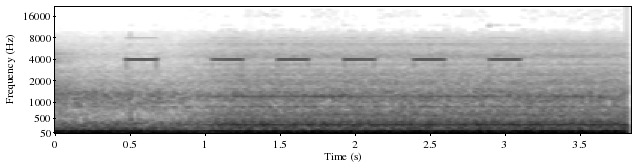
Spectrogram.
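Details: 2001 BMW E46 2.5 automatic after repairing P0171/P0174 lean and misfire codes and resealing the valve cover, fuel trims near zero: low, steady, even idle with no stumble or hunting, plus a few short beeps; a normal idle.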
